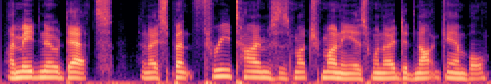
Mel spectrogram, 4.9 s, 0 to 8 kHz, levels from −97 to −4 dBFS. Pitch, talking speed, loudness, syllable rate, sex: 150 Hz, 220 wpm, -19 LUFS, 4.6 syllables/s, male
